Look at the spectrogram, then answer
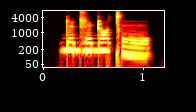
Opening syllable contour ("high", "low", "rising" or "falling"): high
